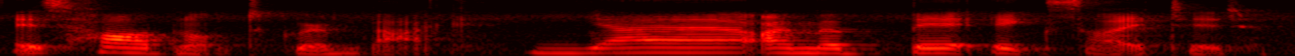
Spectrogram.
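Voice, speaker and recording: A woman reading her own novel aloud in an expressive audiobook narration style, as its author. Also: medium pitch, measured pace. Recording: steady background noise. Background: rain ambience.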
